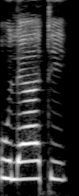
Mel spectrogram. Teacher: ہمیں واو کو ظاہر نہیں کرنا ہے، حرف الالف کو پیش سے پڑھ کے حرف اللام کو پڑھیں گے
